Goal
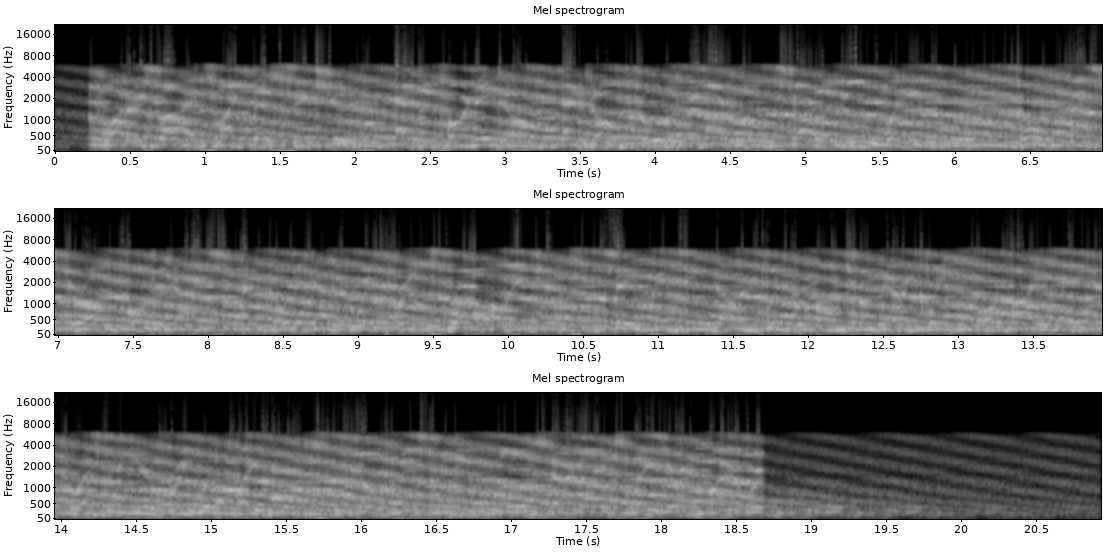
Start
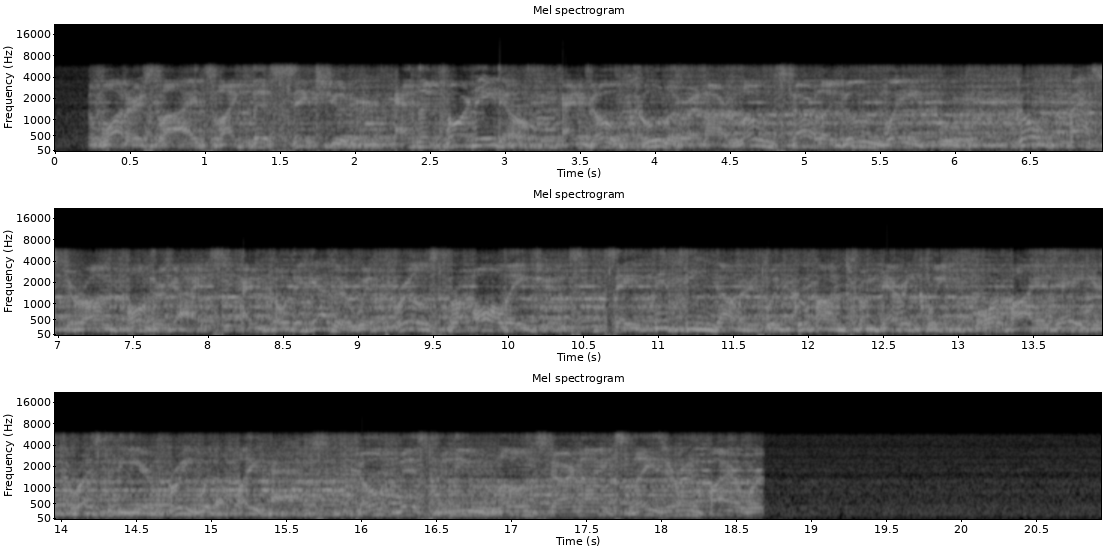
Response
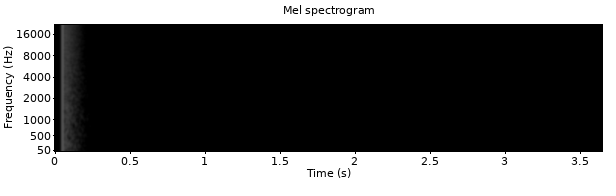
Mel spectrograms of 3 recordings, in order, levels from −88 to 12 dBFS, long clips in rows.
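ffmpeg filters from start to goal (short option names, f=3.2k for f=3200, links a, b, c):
-filter_complex "[0:a]afftfilt=real='re*pow(10,19/40*sin(2*PI*(1.4*log(max(b,1)*sr/1024/100)/log(2)-(-1.9)*(pts-256)/sr)))':imag='im*pow(10,19/40*sin(2*PI*(1.4*log(max(b,1)*sr/1024/100)/log(2)-(-1.9)*(pts-256)/sr)))':win_size=1024:overlap=0.75,acrossover=split=570[a][b];[a]aecho=1:1:531|1062|1593|2124|2655:0.501|0.221|0.097|0.0427|0.0188[c];[b]volume=20dB,asoftclip=hard,volume=-20dB[d];[c][d]amix=inputs=2:normalize=0,volume=7.5dB"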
